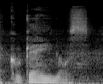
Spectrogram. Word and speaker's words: cocaínos: I think that's where Pharaoh was supposed to go after he died with uh, burritos cocaínos. cocaineos. Oh, oh yeah, cocaínos. Sorry, bad pronunciation.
